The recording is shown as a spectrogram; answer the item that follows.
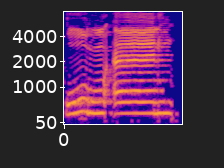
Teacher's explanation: Ro sukun didahului dhammah maka dibaca tebal.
